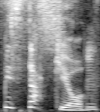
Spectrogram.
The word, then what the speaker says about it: pistacchio: Pistacchio. Pistacchi is the plural. – Oh. – Yes, it is. We've taken the Italian word pistachio, but we are pronouncing it wrong with a soft C.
